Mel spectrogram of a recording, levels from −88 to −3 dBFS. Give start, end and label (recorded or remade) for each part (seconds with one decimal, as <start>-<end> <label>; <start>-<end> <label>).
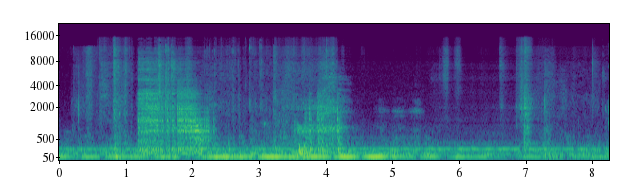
0.0-5.6 recorded; 5.6-7.2 remade; 7.2-8.3 recorded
